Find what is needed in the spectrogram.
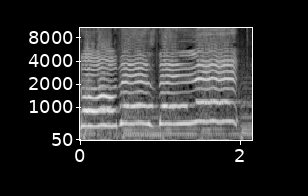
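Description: A high voice singing three sustained notes with vibrato, the first two short and the last held about a second, over soft background music.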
